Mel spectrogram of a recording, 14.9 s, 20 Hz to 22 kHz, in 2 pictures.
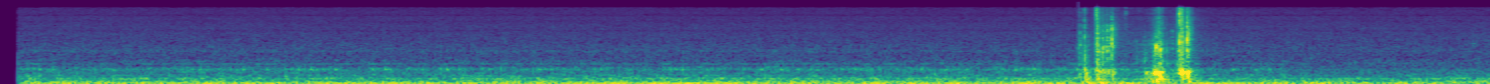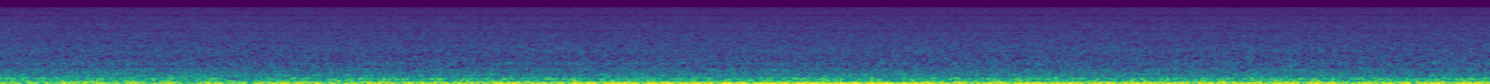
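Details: Passat CC 3.6, 120,000 km, cold engine idling in P/N after dealer DSG oil change: steady low idle broken twice by a short, sharp metallic rattle from the gearbox area; cause unconfirmed.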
